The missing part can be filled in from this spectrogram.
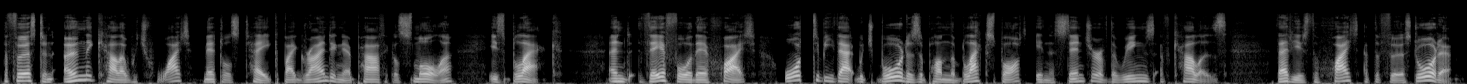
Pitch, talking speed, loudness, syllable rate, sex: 120 Hz, 190 wpm, -22 LUFS, 5.1 syllables/s, male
